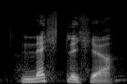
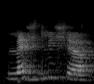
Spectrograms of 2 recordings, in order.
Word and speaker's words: nächtlicher: Nächtlicher. – Nächtlicher, ok. – Nächt, wie die Nacht.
